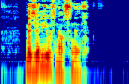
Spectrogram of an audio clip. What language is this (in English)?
Kabyle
